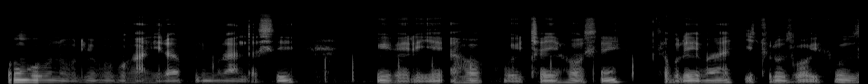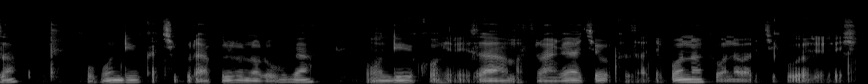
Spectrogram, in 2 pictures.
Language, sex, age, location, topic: Kinyarwanda, male, 25-35, Kigali, finance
